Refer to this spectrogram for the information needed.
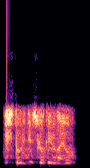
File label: dialogs japanese; War Thunder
